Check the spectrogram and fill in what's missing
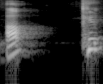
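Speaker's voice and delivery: "A, que," with the k split off as its own syllable; wrong syllable split. Shown as a demonstration. Teacher shows class how not to divide accident, wrongly split syllables. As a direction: say "A, que," as two detached syllables. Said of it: "On ne va pas prononcer".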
